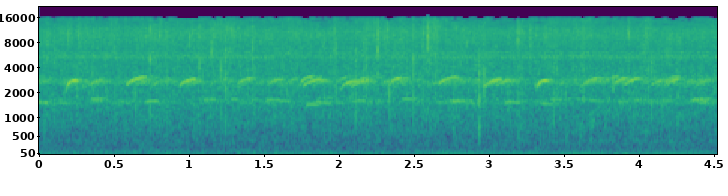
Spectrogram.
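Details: Big Island, Hawaii: coqui frogs in rain, their rhythmic chorus of short rising whistled chirps paired with a lower note, repeating densely, with drips and rain noise underneath.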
